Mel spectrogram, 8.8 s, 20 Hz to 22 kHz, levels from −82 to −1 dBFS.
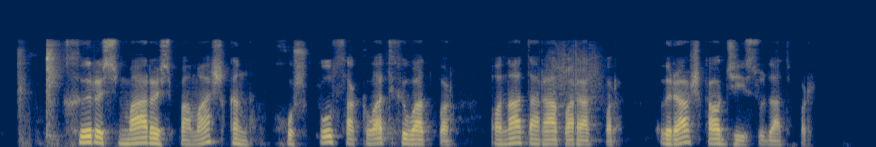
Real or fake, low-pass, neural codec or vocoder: fake; 7.2 kHz; codec, 16 kHz, 2 kbps, X-Codec, WavLM features, trained on Multilingual LibriSpeech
